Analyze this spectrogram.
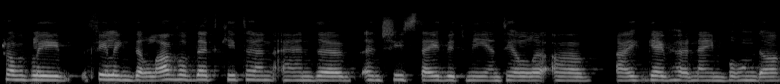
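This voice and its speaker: In a Bosnian accent, a woman talks at a fairly slow pace with a medium pitch, a dark, mellow tone and monotone, flat intonation. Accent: Bosnian accent, still noticeable. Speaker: veterinarian and animal nutritionist. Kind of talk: webinar self-introduction. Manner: halting, many fillers.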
